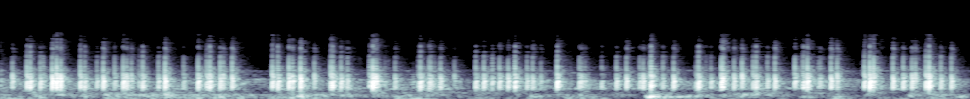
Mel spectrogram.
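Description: Long nails tap rapidly on the back cover of a small, solid paper book held upright, with a paper and cardboard cover. The result is a steady stream of quick, dry, mid-pitched clicks that die away almost at once, in uneven bursts with brief pauses.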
